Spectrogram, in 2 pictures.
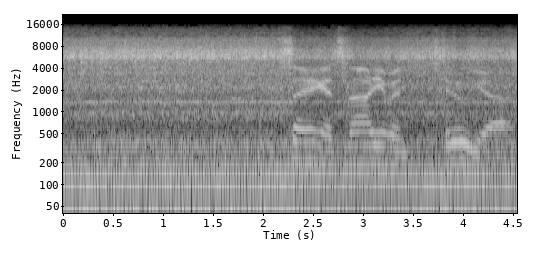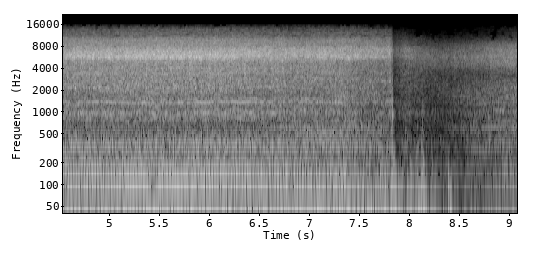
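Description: A Jeep engine idles with a steady, loud low hum and fan whir that drops away near the end, while a person talks over it.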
